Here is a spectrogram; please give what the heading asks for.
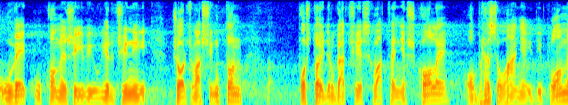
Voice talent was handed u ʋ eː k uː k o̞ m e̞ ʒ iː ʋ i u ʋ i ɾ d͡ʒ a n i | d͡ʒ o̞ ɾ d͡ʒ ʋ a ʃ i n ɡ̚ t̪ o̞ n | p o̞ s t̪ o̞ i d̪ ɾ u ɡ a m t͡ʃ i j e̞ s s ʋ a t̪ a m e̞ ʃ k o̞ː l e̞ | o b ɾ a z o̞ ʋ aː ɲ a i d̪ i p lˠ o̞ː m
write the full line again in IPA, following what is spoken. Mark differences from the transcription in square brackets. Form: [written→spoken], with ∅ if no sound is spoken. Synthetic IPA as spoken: u ʋ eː k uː k o̞ m e̞ ʒ iː ʋ i u ʋ i ɾ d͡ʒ [a→i] n i | d͡ʒ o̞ ɾ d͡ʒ ʋ a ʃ i [n→ŋ] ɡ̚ t̪ o̞ n | p o̞ s t̪ o̞ i d̪ ɾ u ɡ a [m→∅] t͡ʃ i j e̞ s [s→x] ʋ a t̪ a [m→ɲ] e̞ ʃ k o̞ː l e̞ | o b ɾ a z o̞ ʋ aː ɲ a i d̪ i p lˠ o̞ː m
